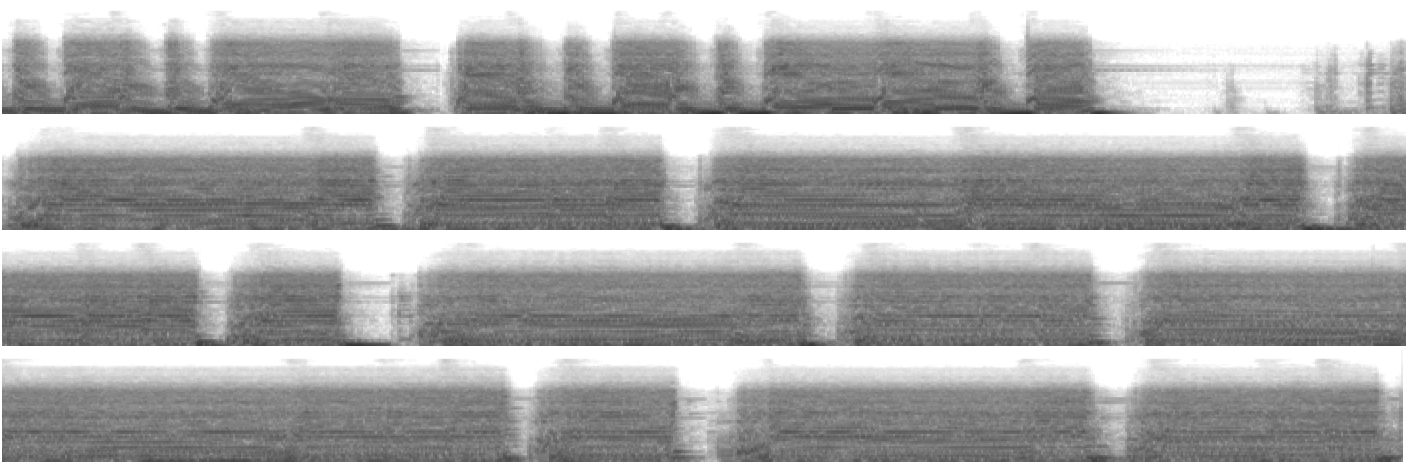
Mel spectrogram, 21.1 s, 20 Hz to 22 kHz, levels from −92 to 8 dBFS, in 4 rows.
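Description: The audio has two brief faults caused by damaged data in a compressed stream. The first runs from 3.88 to 3.90 s. The second is a 10 ms blip at 18.67 s. At these points the compressed bytes were corrupted. The decoder could not read the affected frames cleanly. It lost sync and had to search for the next valid frame header before normal playback resumed.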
